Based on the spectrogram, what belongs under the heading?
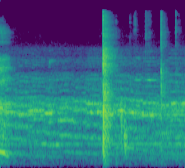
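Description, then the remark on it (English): A single sharp hand slap cracks out midway, loud, over a steady humming background tone, followed by a fainter smack a moment later. “Slap.”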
